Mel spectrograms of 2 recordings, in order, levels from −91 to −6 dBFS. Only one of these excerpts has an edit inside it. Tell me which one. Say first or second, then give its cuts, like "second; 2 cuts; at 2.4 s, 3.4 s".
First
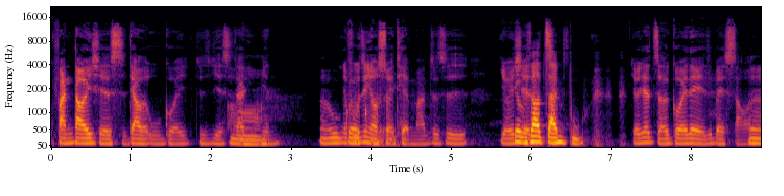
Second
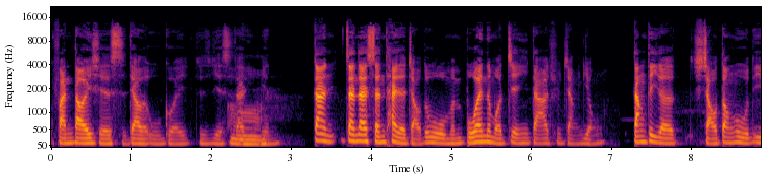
second; 2 cuts; at 3.2 s, 7.1 s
